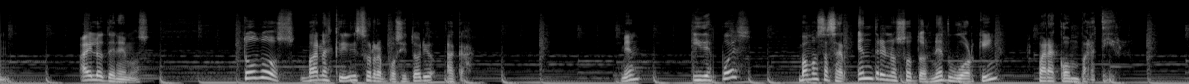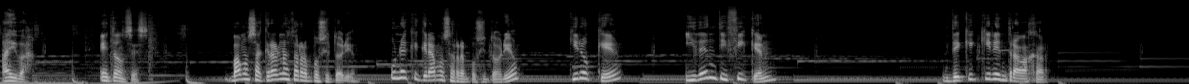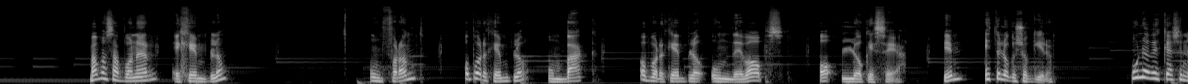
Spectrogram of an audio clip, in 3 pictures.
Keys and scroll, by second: 14.7 BackSpace, 19.0-25.8 typing, 27.0-34.6 typing.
